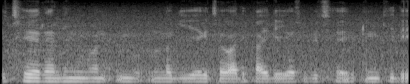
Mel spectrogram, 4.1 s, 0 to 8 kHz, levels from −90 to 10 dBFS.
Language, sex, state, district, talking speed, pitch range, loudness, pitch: Hindi, male, Haryana, Charkhi Dadri, 175 wpm, 110-115 Hz, -19 LUFS, 115 Hz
